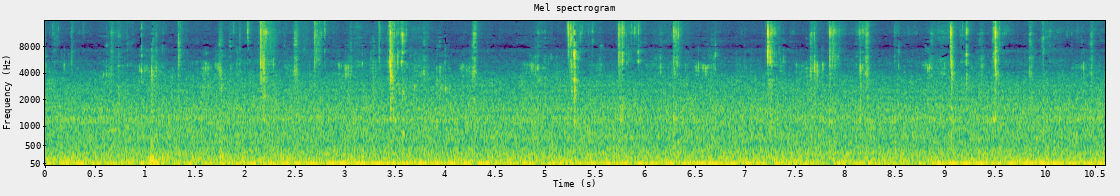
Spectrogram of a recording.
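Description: A person chewing a mouthful of country-style ribs with the mouth closed: many short, scattered wet mouth clicks over a steady low background hum.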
